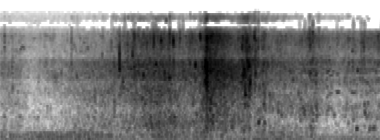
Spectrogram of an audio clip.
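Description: Steady rushing water noise, like waves washing in, swelling about halfway through, with a low steady hum beneath.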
